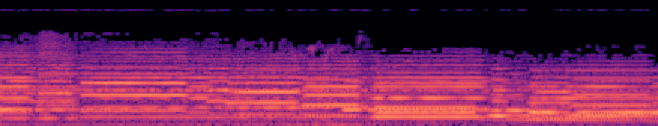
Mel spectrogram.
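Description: Instrumental film score: a melody of held notes moving step by step, with lower sustained chords coming in about three seconds in.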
